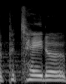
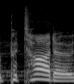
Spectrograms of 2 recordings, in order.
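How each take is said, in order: First: "potato" with a long AY in the middle; American potato. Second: "potato" with a broad AH in the middle; British-style potato. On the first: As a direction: say potato as po-TAY-to. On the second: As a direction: say potato as po-TAH-to. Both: Shown as a demonstration. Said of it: "potato thing".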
